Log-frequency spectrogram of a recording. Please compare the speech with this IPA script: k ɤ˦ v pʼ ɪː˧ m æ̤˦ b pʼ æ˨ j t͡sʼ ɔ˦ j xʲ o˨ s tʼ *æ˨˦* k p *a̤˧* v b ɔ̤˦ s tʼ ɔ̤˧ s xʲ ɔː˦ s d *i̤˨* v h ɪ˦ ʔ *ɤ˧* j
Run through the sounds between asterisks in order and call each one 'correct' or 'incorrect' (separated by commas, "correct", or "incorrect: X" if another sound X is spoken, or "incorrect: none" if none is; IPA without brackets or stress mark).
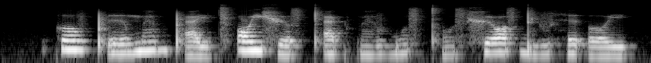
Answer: incorrect: æ˧, incorrect: æ̤˧, incorrect: i̤˧, correct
